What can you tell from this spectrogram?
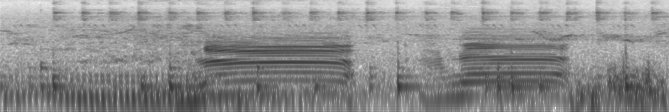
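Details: Village cattle and calves moving along a country road in Asia beside rice fields; two drawn-out, arching moos about a second long each, separated by a pause, over faint steady background noise.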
